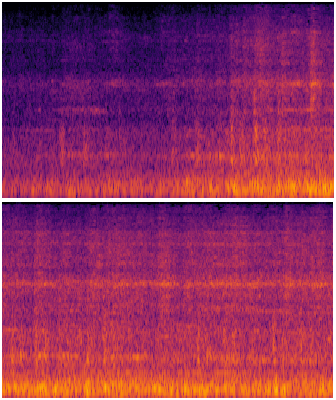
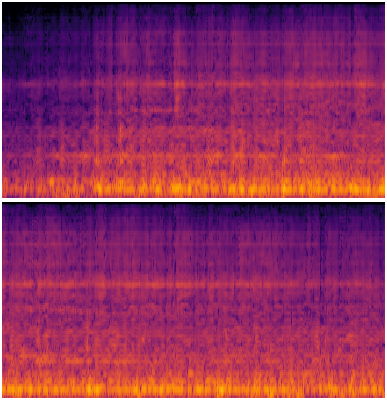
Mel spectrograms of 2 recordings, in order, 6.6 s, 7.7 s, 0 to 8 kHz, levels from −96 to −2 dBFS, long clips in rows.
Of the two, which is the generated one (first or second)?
second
